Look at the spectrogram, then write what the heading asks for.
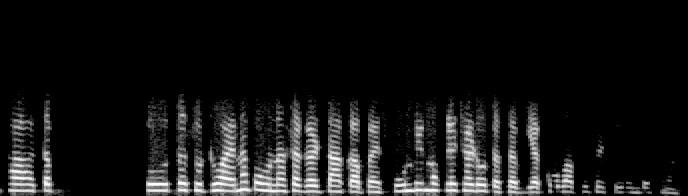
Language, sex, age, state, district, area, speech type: Sindhi, female, 60+, Uttar Pradesh, Lucknow, urban, conversation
